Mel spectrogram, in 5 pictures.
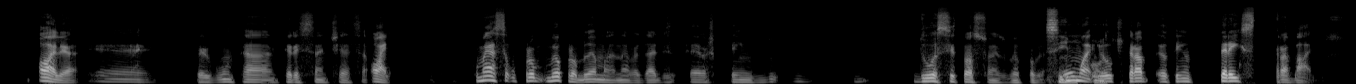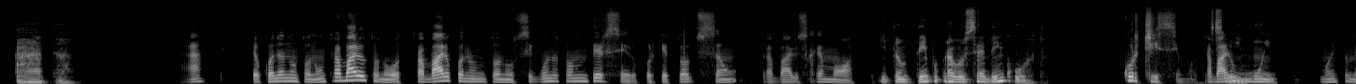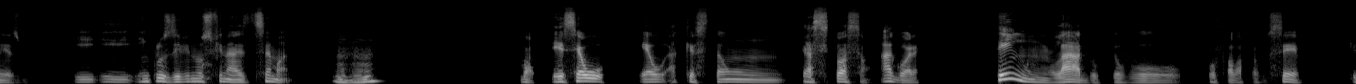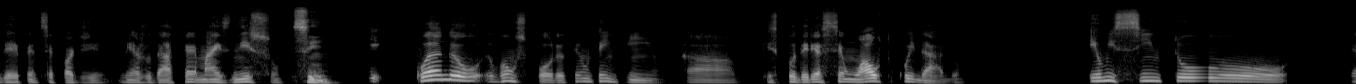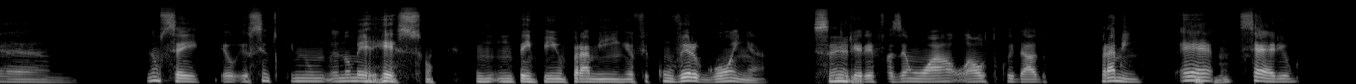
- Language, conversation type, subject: Portuguese, advice, Como posso reservar tempo regular para o autocuidado na minha agenda cheia e manter esse hábito?
- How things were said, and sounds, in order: laughing while speaking: "mereço"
